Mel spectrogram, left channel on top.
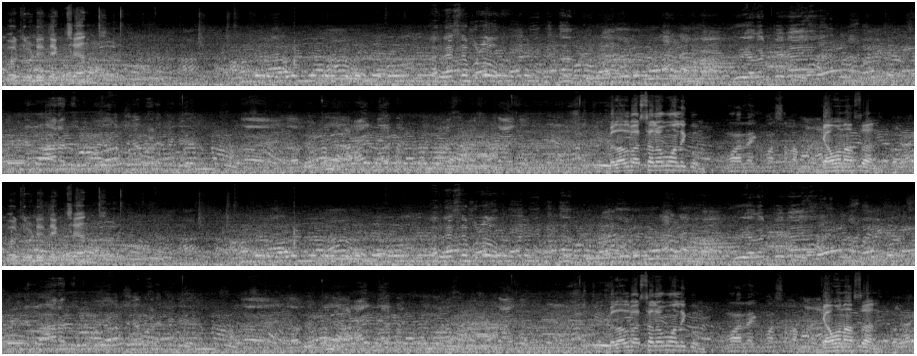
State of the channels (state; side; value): normal; both; correlation 0.92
